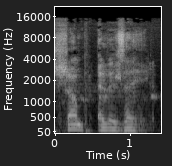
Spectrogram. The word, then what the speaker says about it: Champs-Élysées: By the way, Ted, someone just texted in the pronunciation. It is Champs-Élysées.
